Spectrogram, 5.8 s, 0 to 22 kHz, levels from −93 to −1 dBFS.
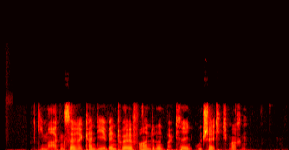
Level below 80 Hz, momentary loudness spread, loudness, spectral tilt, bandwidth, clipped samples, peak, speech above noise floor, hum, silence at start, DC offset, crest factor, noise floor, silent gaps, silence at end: -58 dBFS; 16 LU; -39 LUFS; -2 dB/octave; 11.5 kHz; under 0.1%; -16 dBFS; 33 dB; none; 0.75 s; under 0.1%; 26 dB; -74 dBFS; none; 0.85 s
